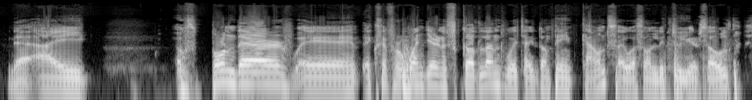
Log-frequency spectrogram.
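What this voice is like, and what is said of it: Chilean accent in English. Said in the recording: “as you might guess by the accent, I didn't grow up in the U.S., so I'm from Chile in South America”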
